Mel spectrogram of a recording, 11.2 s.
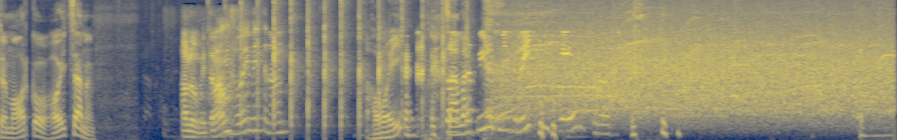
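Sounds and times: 
speech: 0:00.0 - 0:01.4, 0:02.3 - 0:03.8, 0:04.6 - 0:08.7
crowd applause: 0:04.1 - 0:11.2
laughter: 0:04.8 - 0:09.5.

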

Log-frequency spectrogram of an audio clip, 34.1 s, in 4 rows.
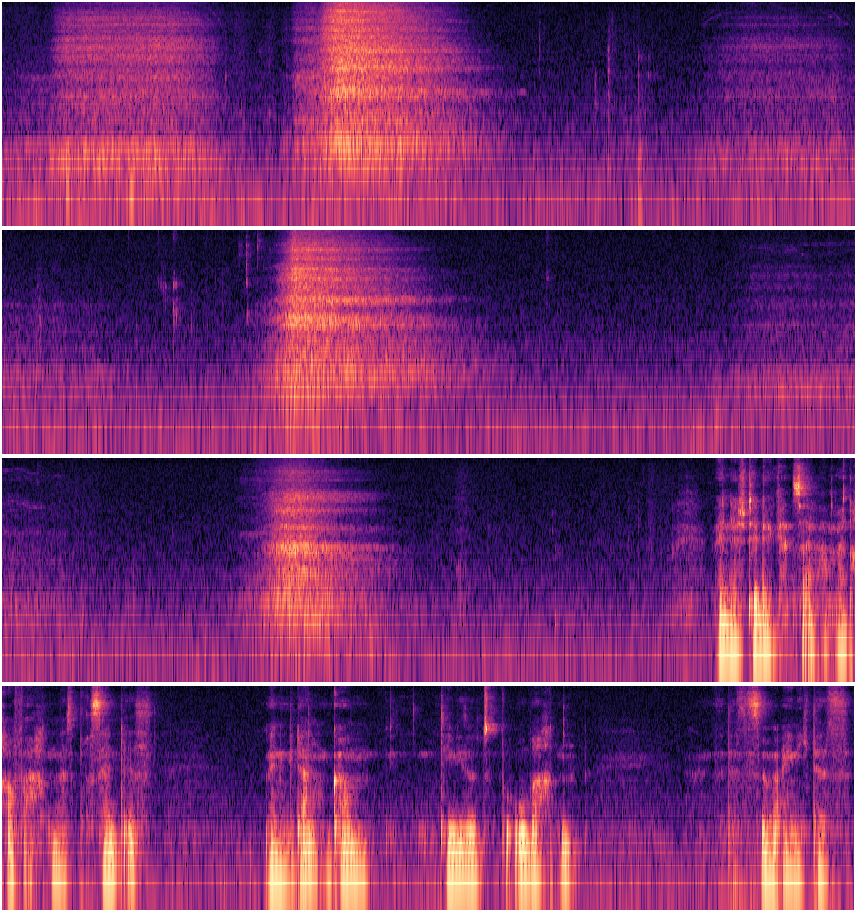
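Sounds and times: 
deep breaths: 0:00.0 - 0:05.3, 0:07.0 - 0:09.8, 0:11.0 - 0:13.6, 0:15.8 - 0:18.0, 0:19.4 - 0:21.3, 0:23.7 - 0:24.2, 0:27.2 - 0:27.9, 0:31.4 - 0:32.8
speech: 0:24.2 - 0:27.2, 0:28.2 - 0:29.4, 0:30.0 - 0:31.4, 0:33.2 - 0:34.0.

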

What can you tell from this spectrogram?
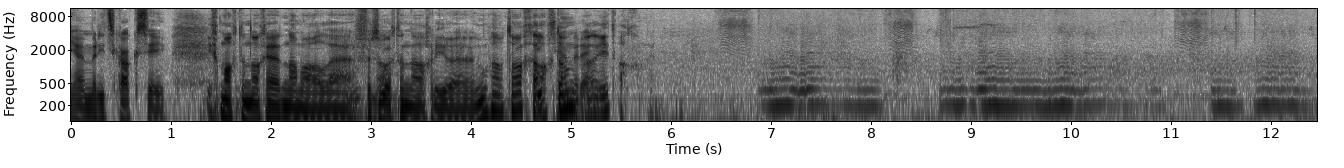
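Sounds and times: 
speech: 0:00.0 - 0:05.8
wild bees buzzing around flowering plants: 0:06.7 - 0:12.4.

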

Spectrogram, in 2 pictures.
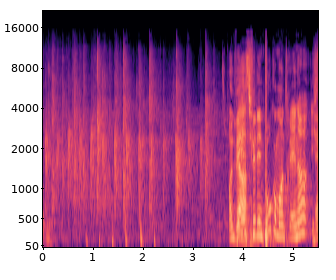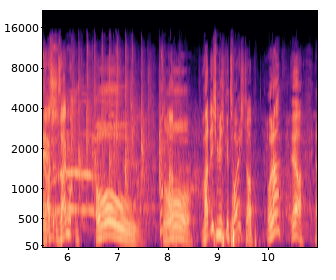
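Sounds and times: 
people clapping: 0:00.0 - 0:04.0, 0:05.5 - 0:08.9
speech: 0:03.7 - 0:10.9.

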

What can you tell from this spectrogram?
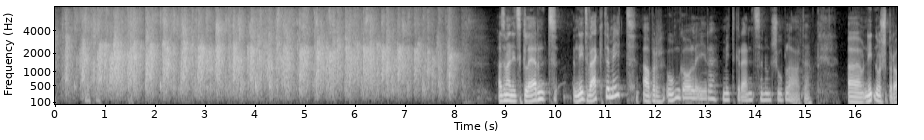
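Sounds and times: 
audience applause: 0:00.0 - 0:08.2
speech: 0:08.9 - 0:16.8.

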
